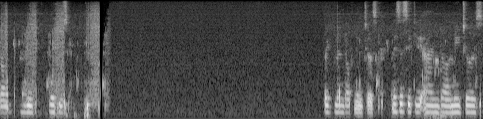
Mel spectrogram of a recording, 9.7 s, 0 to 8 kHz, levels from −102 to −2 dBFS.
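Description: Echo leak from 0.0 to 2.19 s, 6.74 to 7.34 s, 7.5 to 7.83 s, 8.28 to 8.49 s, 8.66 to 9.29 s and 9.49 to 9.56 s: a faint copy of the speech trails about 290 ms behind, roughly 15 to 35 dB below it. This is likely a far-end loudspeaker echo that the canceller did not remove. Speech suppressed in double talk at 9.57 to 9.67 s: the speech drops steeply, by about 40 dB, likely as the canceller turns down both its own talker and the loudspeaker echo.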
